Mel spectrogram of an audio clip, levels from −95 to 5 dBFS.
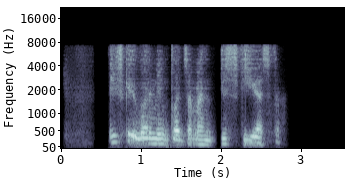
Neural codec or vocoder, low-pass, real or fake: codec, 44.1 kHz, 0.9 kbps, DAC; 7.2 kHz; fake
